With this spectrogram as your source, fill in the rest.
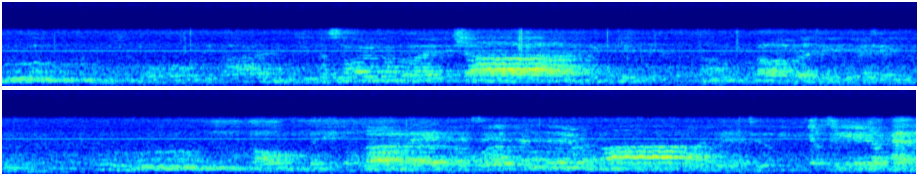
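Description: A men's choir sings together in a large echoing hall.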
